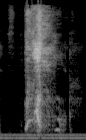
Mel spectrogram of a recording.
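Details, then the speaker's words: Deliberately induced sneeze, announced aloud beforehand ("so tickly, gonna sneeze"), with itchy, watery eyes; a single sharp sneeze with a quick breath in before it and a soft sound after. "Jeez. Sorry, it's so tickly. I can't eat my head. Gonna sneeze."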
